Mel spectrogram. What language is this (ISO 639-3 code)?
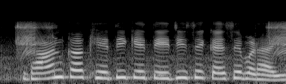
bho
